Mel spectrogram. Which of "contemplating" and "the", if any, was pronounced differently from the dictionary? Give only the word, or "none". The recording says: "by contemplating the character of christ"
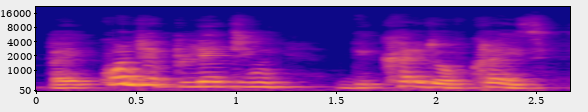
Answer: none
